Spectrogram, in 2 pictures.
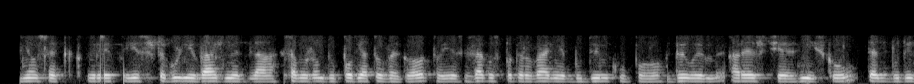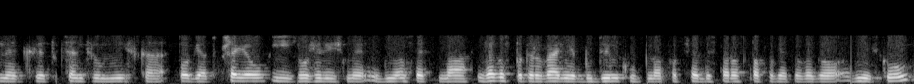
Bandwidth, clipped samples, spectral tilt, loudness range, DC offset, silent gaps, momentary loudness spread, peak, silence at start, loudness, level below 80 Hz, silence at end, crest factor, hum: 4 kHz; under 0.1%; -12 dB/octave; 2 LU; under 0.1%; none; 6 LU; 0 dBFS; 0.2 s; -16 LUFS; -56 dBFS; 0 s; 16 dB; none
